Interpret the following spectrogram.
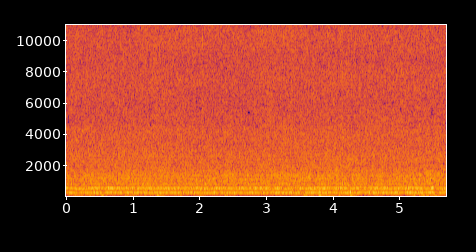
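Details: Continuous drone from cultivated honey bees, a rich steady buzz with twin pitch bands and small soft knocks scattered through it.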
